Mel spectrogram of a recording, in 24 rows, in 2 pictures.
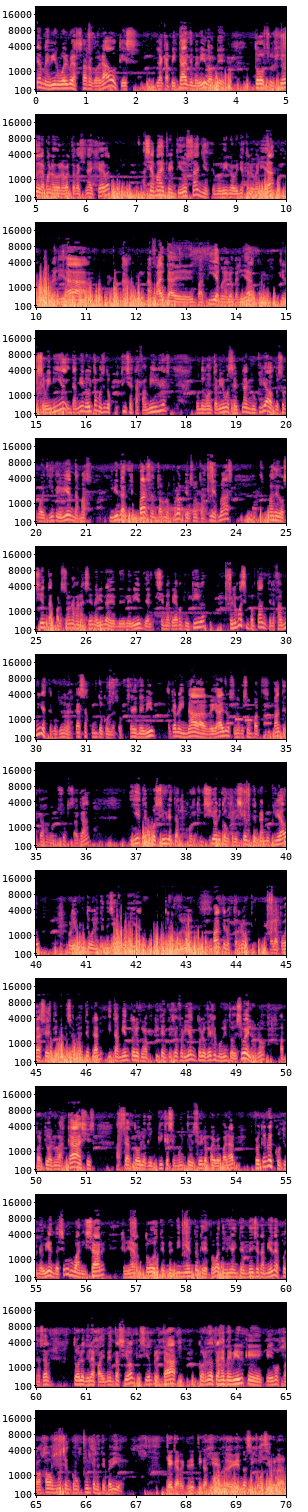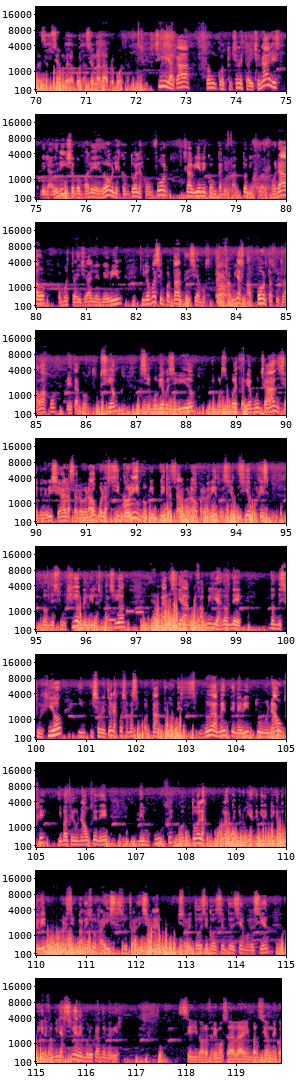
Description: Entrevista al presidente de Mevir, Juan Pablo Delgado
Entrevista al presidente de Mevir, Juan Pablo Delgado 26/09/2024 Compartir Facebook X Copiar enlace WhatsApp LinkedIn El presidente de Mevir, Juan Pablo Delgado, dialogó con Comunicación Presidencial en Florida, durante una recorrida que realizó, este jueves 26, por las obras de un plan de 47 viviendas nucleadas en la localidad de Cerro Colorado.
